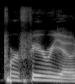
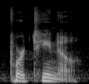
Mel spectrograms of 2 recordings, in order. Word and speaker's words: Porfirio: It's Porfirio, not Portino.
